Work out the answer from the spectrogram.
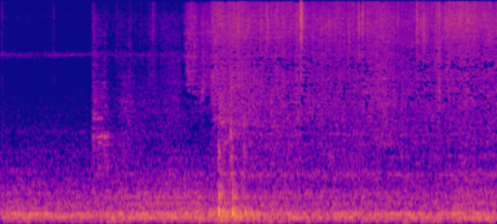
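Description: Desi ghee sizzling on a paratha on a hot tawa. The hiss swells in about three seconds in and then runs on steadily, with a single sharp click partway through.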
